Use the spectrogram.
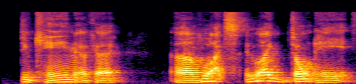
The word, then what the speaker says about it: Duquesne: And looking at where they are playing Morehead State, then playing the winner of BYU and what how do you pronounce it? Duquesne. Duquesne, okay.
